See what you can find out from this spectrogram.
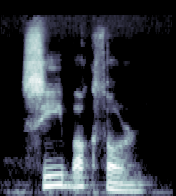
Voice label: Sea Buckthorn, girl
